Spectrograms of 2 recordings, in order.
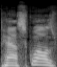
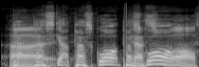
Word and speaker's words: Pascal: But Pasquale's wager is Pascal. Is somebody Pascal. It's spelled so similar, right? Just a U out.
